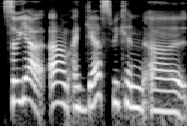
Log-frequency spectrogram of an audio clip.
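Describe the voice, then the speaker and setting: Female podcast host, medium pitch, casual off-the-cuff conversation, loose hesitant phrasing. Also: takes it slowly, no echo. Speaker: podcast host and series writer. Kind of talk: casual unscripted podcast chat.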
